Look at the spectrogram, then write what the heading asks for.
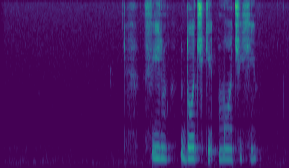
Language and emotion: Russian, sad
